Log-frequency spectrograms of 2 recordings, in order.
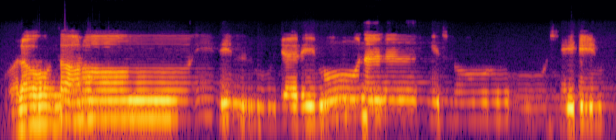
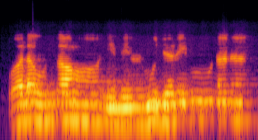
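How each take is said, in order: First: It is recited slowly and carefully. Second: It is recited quickly and briskly.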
